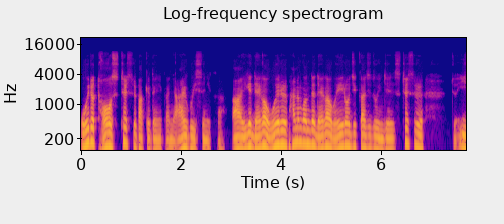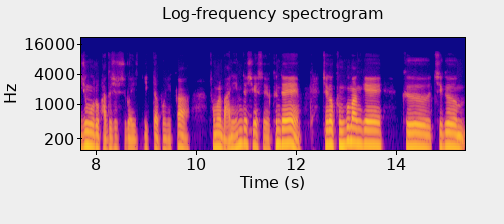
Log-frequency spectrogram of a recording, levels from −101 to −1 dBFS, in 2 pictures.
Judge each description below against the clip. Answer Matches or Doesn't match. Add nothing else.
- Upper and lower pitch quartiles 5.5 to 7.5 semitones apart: Doesn't match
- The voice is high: Doesn't match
